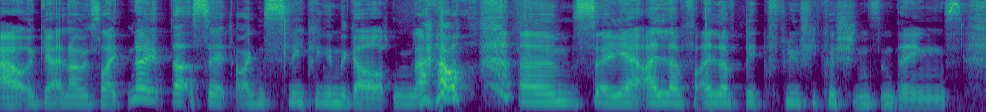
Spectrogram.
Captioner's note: laughing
